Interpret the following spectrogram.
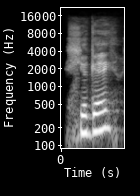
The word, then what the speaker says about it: hygge: So she gives an example of hygge, Danish, Norwegian. And Cecilia, how do you pronounce that?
